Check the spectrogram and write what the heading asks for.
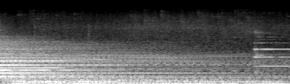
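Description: The long ringing decay of a loud struck chord on metal percussion: many bell-like tones fading slowly together. Near the end a soft new held note enters.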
